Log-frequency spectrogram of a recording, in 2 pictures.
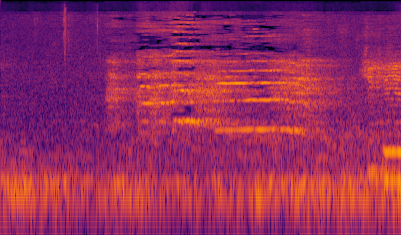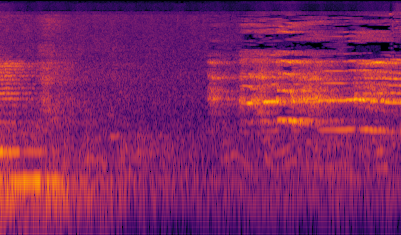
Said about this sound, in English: Chickens!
